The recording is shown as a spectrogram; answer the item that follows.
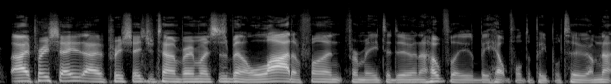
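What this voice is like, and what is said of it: Southern US South Carolina accent. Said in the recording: “my accent's throwing you off like it does with everybody ... you didn't lose the accent ... I'm from South Carolina originally ... I still talk this way”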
